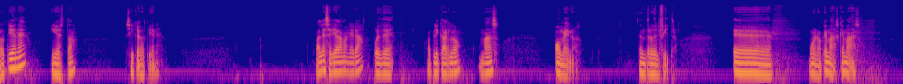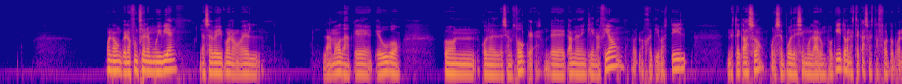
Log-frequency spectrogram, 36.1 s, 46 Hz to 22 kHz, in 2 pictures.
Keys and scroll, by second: 4.7 space.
